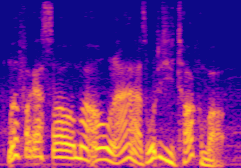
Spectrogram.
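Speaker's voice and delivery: rising indignant retort, replaying the argument; retold outrage. Retelling confronting the supervisor.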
